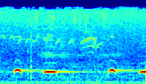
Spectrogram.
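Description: A common cuckoo calls its two-note cu-coo twice, a short higher note dropping to a longer lower one, clear and steady over faint background noise with no talking.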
